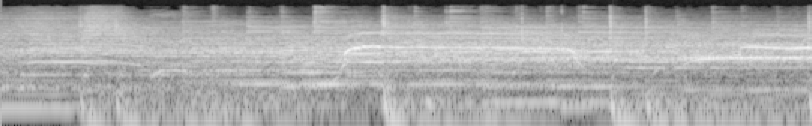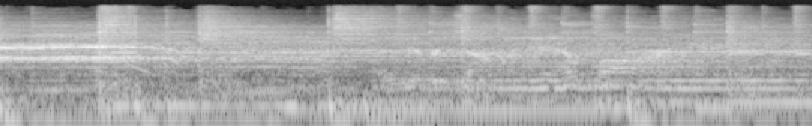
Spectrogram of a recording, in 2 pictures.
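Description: Live band playing, with electric guitars, bass and drums under a lead singer who holds two long notes, one about two seconds in and one around the middle.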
